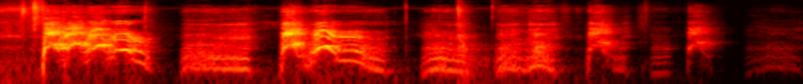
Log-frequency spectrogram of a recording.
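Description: A dog barking in a series of short pitched calls, the strongest in the first four seconds and weaker, shorter ones toward the end.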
